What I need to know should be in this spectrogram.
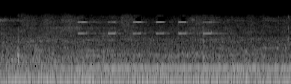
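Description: A service lift beeps in short pulses.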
